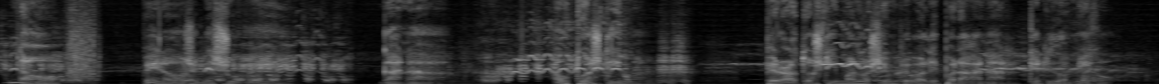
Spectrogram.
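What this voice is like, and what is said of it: Speaks in a whisper. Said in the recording (Spanish): “¿Por qué lo susurras? ¿No hablas normal? ... he perdido la voz. Por eso susurro.”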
